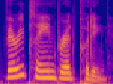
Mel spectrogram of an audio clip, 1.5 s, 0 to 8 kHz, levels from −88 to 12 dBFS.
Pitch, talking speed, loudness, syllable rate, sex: 225 Hz, 160 wpm, -15 LUFS, 4.4 syllables/s, female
